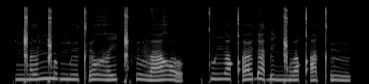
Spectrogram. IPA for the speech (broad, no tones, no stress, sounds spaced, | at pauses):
ŋ͡ǁ ə ŋ͡ǁ u ŋ͡m ʉ tʼ ʉ ʁ i ǁʰ ʉ v a ʁ o | tʷ iː ʊ̯ qʼ ʉ ɗ a ɗ i ŋ͡ǁ u qʼ a tʼ ʉ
